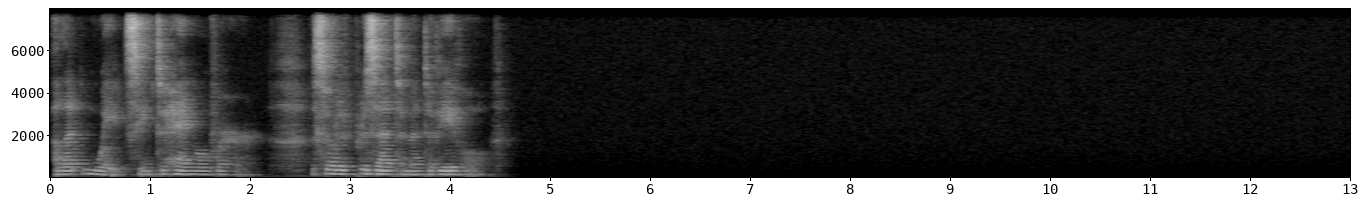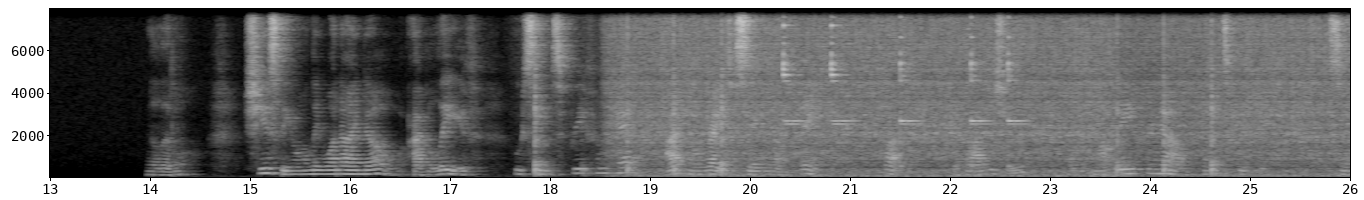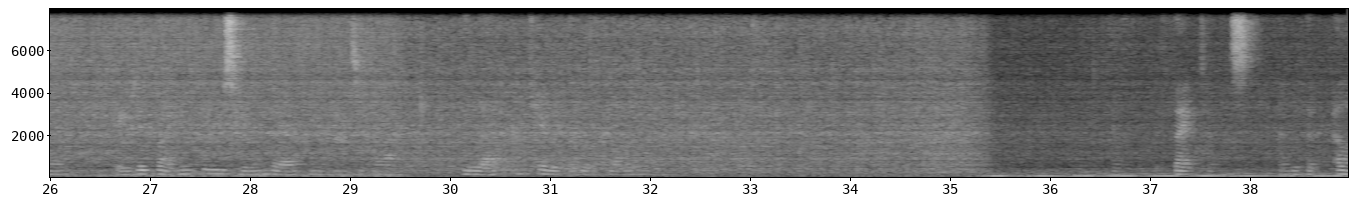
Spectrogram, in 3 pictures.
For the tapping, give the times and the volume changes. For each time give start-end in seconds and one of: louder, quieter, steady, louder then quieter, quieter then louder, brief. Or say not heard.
17.8-24.8 quieter then louder.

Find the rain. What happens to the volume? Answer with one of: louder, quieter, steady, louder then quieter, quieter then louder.
steady.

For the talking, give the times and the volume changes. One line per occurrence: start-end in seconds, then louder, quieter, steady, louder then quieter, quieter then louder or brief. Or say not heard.
0.0-4.3 quieter then louder
13.9-14.3 brief
14.9-32.2 steady
36.6-38.9 brief.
